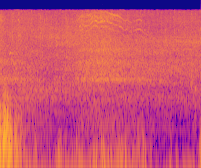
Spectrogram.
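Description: Wind noise on the microphone over a low rumble of road and tyre noise from riding a bicycle.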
